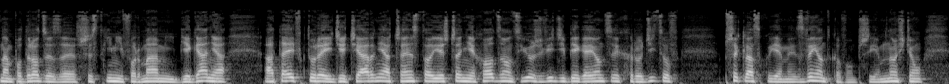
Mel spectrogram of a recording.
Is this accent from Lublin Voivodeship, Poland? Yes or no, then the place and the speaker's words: no; Warsaw, Masovian Voivodeship, Poland; jako warszawiak i historyk mocno kibicuję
